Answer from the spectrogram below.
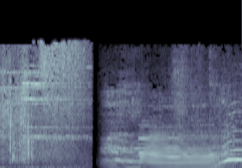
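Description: After a brief burst of noisy rumble and a short pause, a single long, loud cow moo rings out clearly, its tone rising slightly toward the end.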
